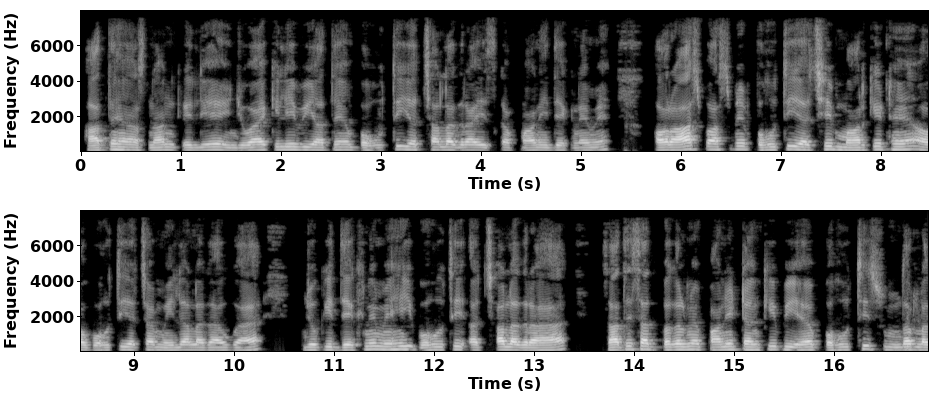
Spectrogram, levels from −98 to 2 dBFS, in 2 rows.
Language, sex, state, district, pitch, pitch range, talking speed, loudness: Hindi, male, Chhattisgarh, Korba, 150 Hz, 140-160 Hz, 210 wpm, -21 LUFS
